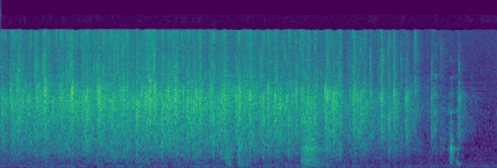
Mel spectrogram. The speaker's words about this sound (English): I'm going to wait while y'all clap your hands.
